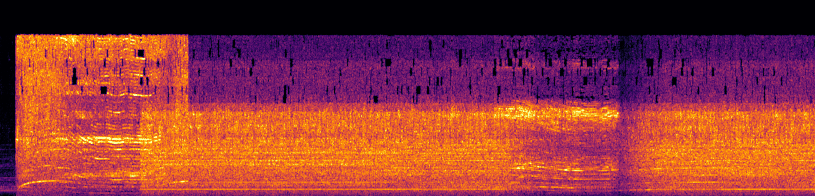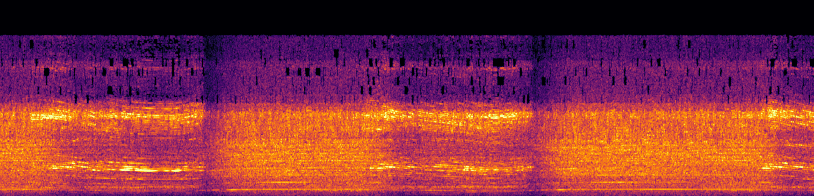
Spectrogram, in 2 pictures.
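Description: Electric angle grinder with an abrasive disc cutting sheet metal, starting up abruptly at the start. Its steady motor whine sags in pitch under load about twelve seconds in and twice more later, picking back up each time.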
